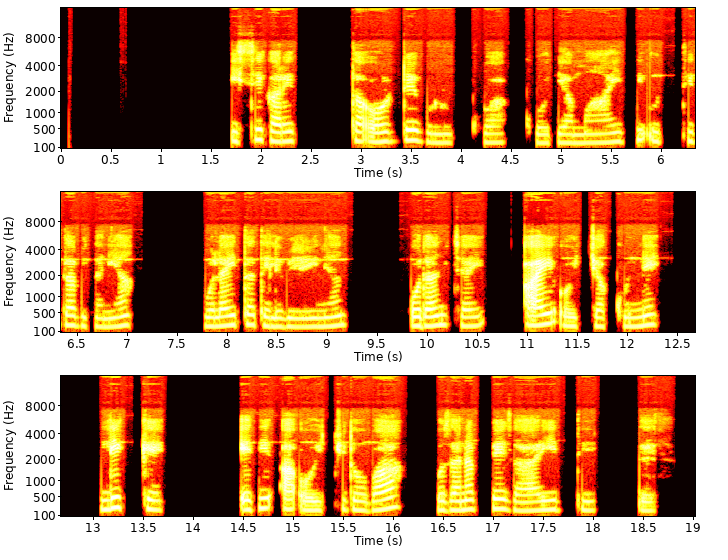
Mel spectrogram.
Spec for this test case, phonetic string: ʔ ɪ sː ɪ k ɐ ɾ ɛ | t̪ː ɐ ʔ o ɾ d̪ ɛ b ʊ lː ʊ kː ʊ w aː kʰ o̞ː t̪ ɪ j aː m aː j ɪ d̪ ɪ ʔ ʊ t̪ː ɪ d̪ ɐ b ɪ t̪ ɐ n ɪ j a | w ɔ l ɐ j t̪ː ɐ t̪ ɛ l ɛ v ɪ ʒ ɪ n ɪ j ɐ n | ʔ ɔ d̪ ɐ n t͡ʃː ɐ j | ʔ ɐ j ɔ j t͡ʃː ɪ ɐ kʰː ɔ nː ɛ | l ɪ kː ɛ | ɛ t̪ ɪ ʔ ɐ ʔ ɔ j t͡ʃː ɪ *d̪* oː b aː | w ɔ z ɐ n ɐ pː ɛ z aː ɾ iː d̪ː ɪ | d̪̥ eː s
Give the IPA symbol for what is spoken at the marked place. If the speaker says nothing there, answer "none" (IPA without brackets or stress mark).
d̪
